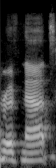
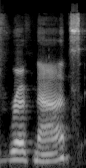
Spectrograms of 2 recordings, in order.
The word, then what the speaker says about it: Hrivnatz: all kind of platforms, but I'm at Hrivnatz, and I'll spell that out because my last name is very difficult. But is just, and last name is Hrivnatz, Hrivnatz.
